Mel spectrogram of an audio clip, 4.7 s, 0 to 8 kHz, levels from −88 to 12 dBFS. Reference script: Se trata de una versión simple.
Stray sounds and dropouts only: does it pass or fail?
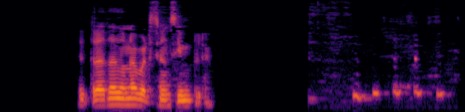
fail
